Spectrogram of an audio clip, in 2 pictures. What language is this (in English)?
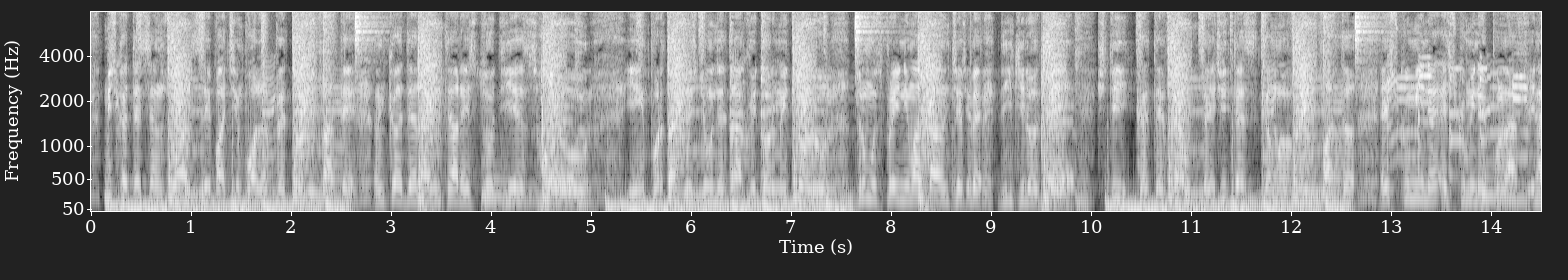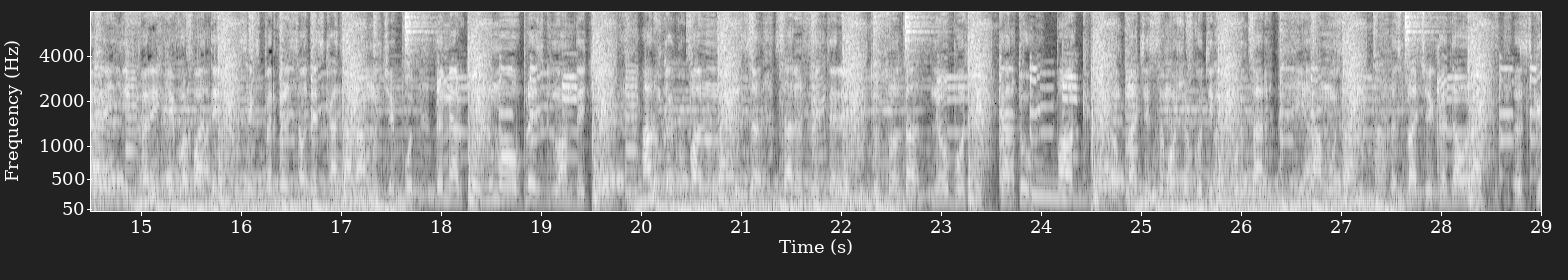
Romanian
